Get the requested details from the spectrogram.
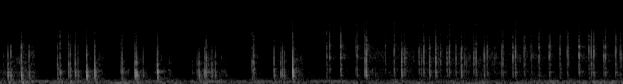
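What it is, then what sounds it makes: Cardboard box tapped and scratched with nails. Long nails tap and scratch across the top and edges of a white cardboard gift box resting on a table. Quick, dry, hollow taps with no ring are mixed with short scratchy strokes over a low, steady rumble. After about three seconds the tapping turns faster and denser.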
